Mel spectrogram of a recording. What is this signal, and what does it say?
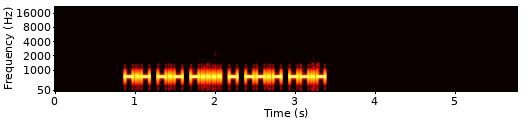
Morse code, heard as a keyed tone, about 34 wpm, 700 Hz. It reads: KK6TQQ
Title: USA Call Signs - 6 Characters - Repeated 3x - 35wpm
